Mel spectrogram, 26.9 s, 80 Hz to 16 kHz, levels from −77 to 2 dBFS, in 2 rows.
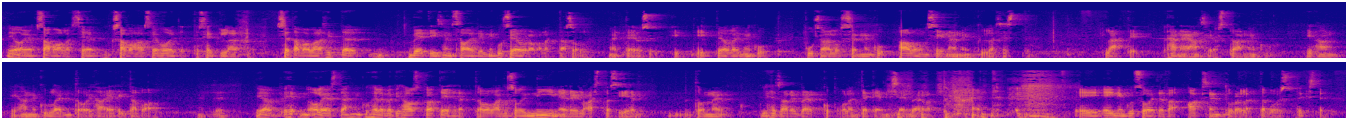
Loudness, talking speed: -24 LUFS, 175 wpm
